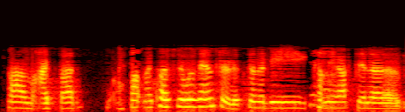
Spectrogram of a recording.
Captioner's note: voiceover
